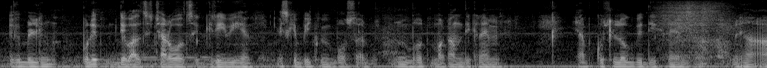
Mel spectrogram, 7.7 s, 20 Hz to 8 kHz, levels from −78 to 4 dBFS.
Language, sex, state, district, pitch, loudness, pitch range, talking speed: Hindi, male, Bihar, Araria, 95 Hz, -30 LUFS, 90-100 Hz, 240 wpm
